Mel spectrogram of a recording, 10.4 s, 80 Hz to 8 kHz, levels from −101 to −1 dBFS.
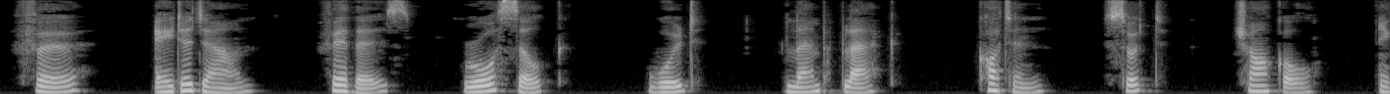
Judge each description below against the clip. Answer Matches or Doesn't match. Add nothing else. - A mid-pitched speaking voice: Matches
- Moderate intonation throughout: Matches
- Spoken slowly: Matches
